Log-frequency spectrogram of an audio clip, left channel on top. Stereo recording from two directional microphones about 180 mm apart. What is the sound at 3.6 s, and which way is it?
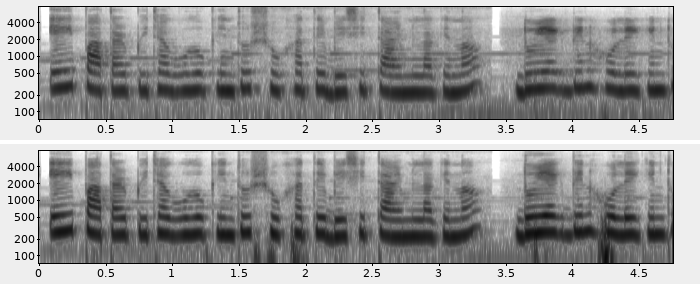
Speech, 90° right.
